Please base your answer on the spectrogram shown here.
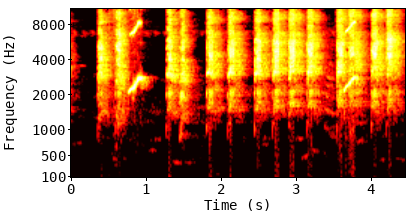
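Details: Sooty-headed bulbul, vocal and lively, played to provoke a rival's quick reply: grating, buzzy note pairs in steady sequence, with two thin rising whistles cutting through the chatter.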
